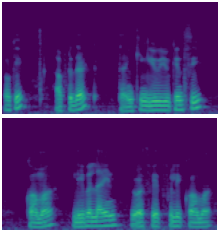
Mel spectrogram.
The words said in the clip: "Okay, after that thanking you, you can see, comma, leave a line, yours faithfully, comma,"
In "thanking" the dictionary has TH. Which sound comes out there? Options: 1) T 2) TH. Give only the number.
1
